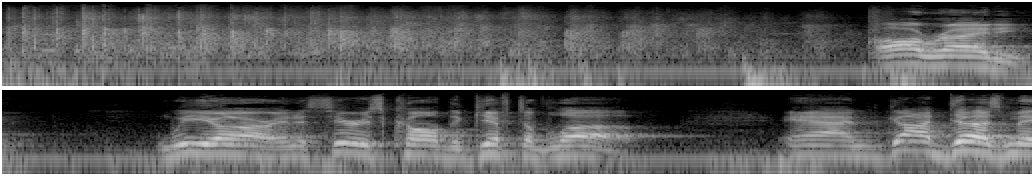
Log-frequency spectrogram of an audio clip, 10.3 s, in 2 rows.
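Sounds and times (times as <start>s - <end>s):
applause: 0.0s - 4.4s
speech: 4.4s - 5.2s, 5.9s - 8.4s, 9.0s - 10.3s.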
